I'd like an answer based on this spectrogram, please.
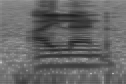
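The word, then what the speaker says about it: island: मरुस्थल 30 प्लेटो पत्थर आयरलैंड इसमें एस साइलेंट है इसे हम लोग आयरलैंड पढ़ने हैं आइसलैंड नहीं पढ़ना है इसे आइसलैंड पढ़ना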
